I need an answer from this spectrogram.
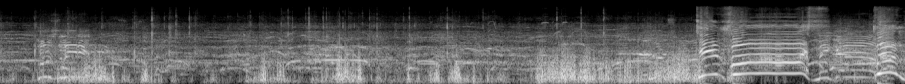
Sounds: speech, run, outside, urban or man-made

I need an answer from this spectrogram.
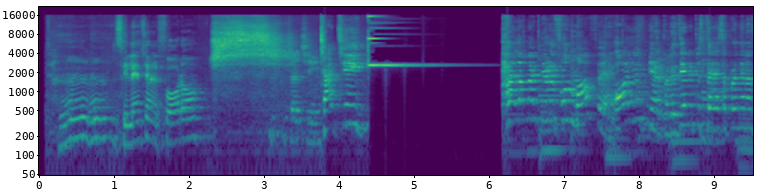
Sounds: music, speech

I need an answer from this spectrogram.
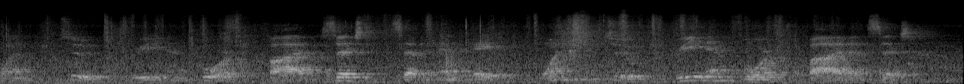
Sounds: speech

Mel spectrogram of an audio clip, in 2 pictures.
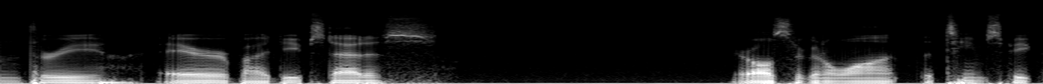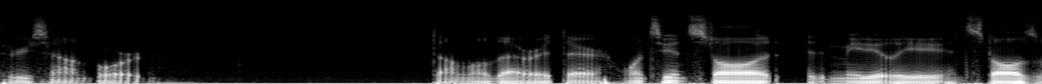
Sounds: speech

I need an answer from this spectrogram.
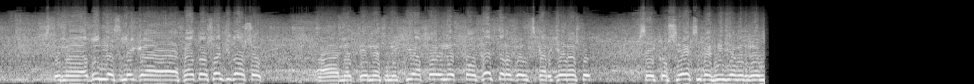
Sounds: speech

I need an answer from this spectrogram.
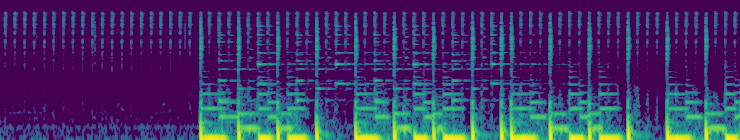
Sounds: music

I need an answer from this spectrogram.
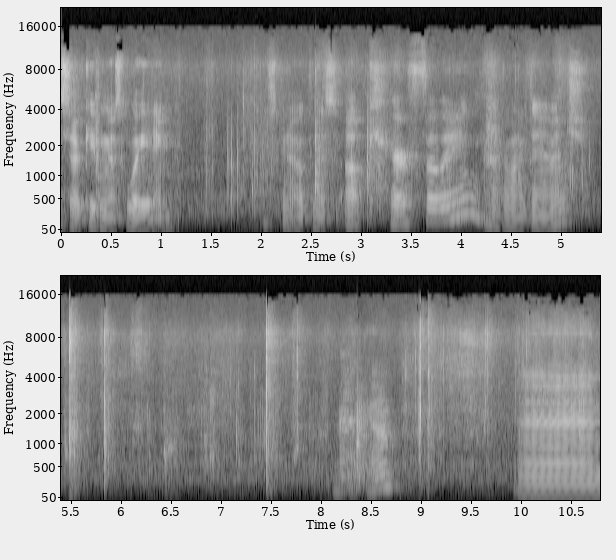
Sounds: inside a small room, speech

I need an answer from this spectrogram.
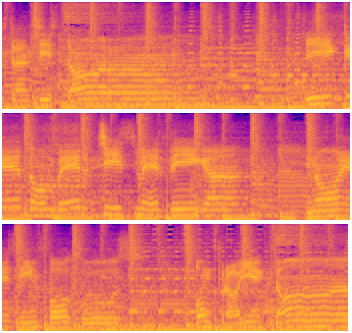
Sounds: electronica, music

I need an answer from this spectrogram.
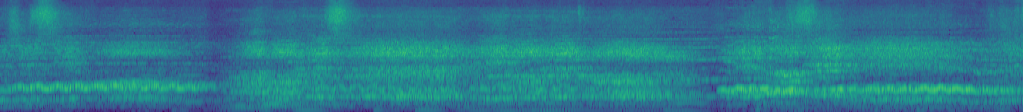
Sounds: music, opera

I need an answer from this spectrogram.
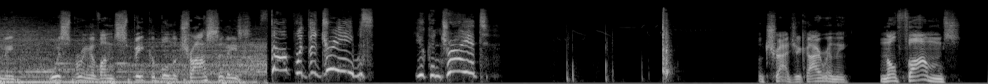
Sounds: speech, music

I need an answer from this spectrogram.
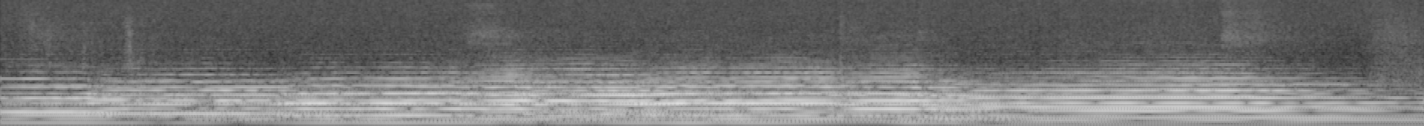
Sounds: music

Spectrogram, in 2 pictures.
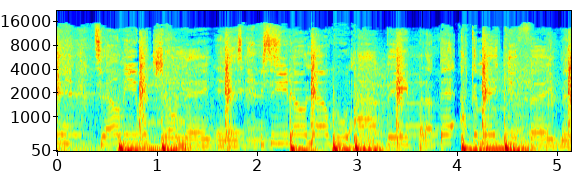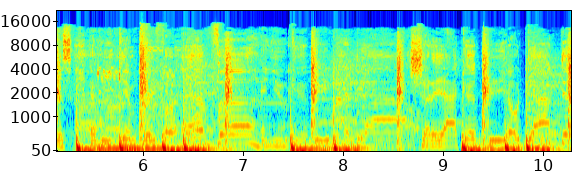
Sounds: funk, music

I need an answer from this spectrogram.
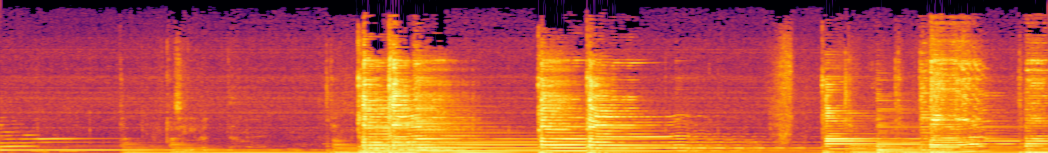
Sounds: plucked string instrument, blues, musical instrument, country, music, guitar

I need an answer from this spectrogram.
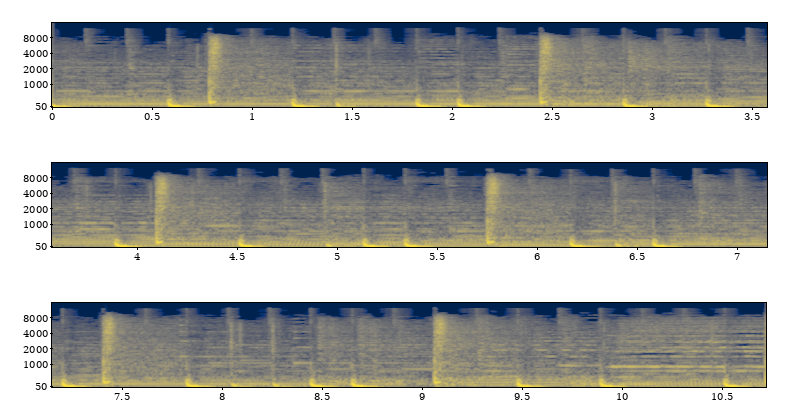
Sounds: music

